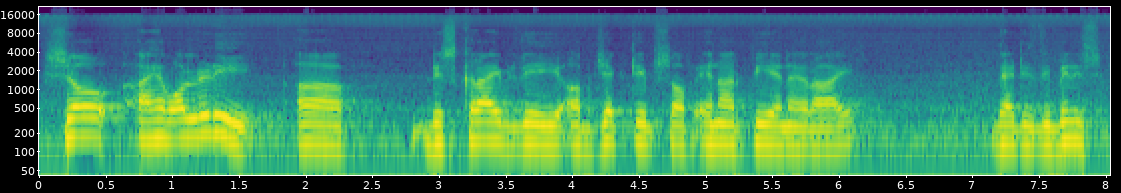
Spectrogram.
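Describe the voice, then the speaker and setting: Older Bangladeshi-accented male speaker, measured formal address, mellow tone, echoey hall. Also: mid-range voice, steady tone. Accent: Bangladeshi English. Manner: slow, deliberate, halting delivery with pauses. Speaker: conference speaker. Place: conference hall. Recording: echoey hall with faint background noise.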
